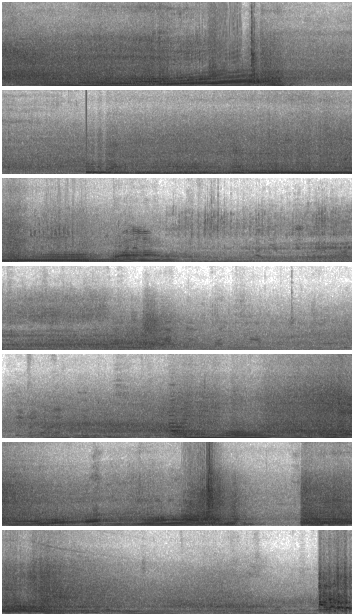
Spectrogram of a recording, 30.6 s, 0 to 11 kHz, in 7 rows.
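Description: A series of cars driving off one after another, engines revved hard so their pitch sweeps up and falls away with each pass, one car holding steady high revs for a few seconds early on. A brief sharp bang cuts through about 24 seconds in.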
